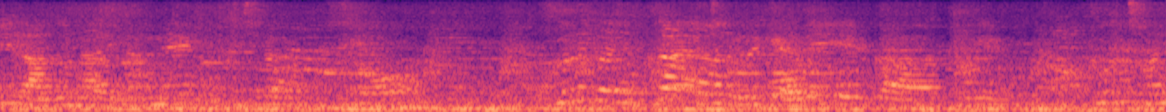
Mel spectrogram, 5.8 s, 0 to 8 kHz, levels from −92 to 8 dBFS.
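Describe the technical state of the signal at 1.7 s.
At 1.7 s the audio is intact, with no fault present; the sound passes through the WebRTC call path as normal, and like the rest of that path's output it carries nothing above 8 kHz, which fits a G.722 call codec.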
